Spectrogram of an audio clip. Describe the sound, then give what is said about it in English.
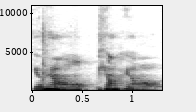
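A woman's odd, strongly voiced sneeze, her usual way of sneezing, that comes out in two loud, tonal bursts with a singing, mid-pitched quality, sounding more like a silly vocal noise than a typical sharp sneeze. “It's how she sneezes.”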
